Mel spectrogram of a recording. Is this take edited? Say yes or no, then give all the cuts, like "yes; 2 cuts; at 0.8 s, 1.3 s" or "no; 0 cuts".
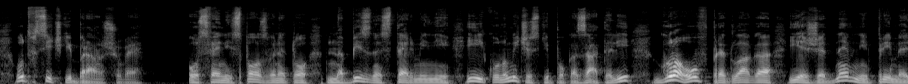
no; 0 cuts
